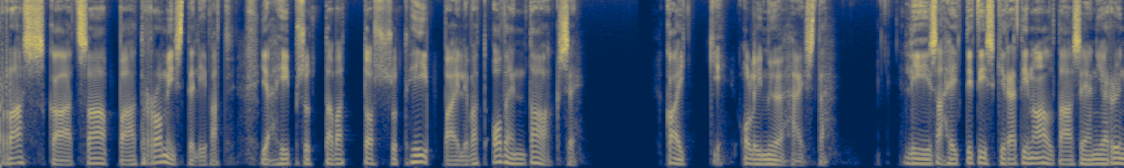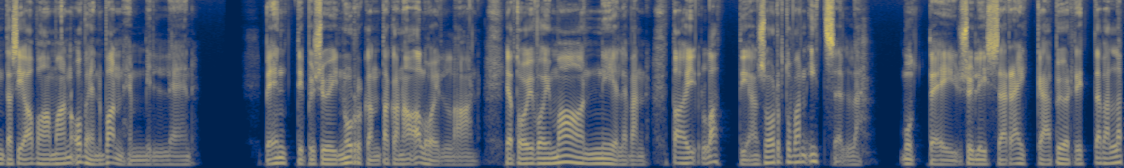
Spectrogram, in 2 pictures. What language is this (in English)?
Finnish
